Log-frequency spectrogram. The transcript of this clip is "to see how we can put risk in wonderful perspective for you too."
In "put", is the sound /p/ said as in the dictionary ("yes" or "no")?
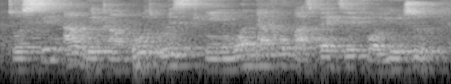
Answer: no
